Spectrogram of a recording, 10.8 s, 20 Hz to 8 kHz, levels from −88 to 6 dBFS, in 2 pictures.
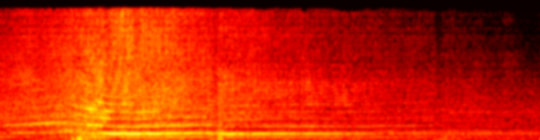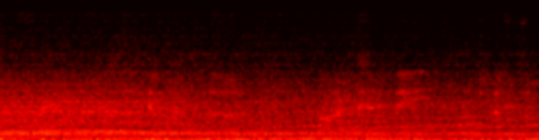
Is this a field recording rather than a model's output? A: no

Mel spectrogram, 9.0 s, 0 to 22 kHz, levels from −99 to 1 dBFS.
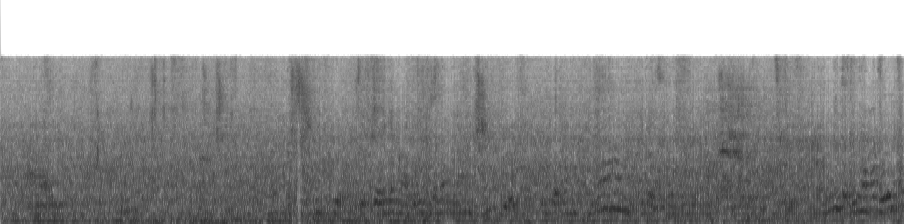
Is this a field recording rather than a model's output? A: no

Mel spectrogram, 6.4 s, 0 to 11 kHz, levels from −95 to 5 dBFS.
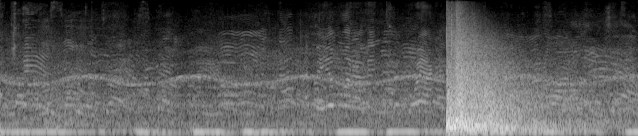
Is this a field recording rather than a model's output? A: yes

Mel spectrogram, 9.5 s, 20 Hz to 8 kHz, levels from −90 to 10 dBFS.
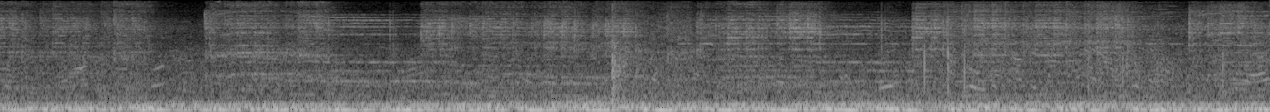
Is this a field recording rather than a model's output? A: yes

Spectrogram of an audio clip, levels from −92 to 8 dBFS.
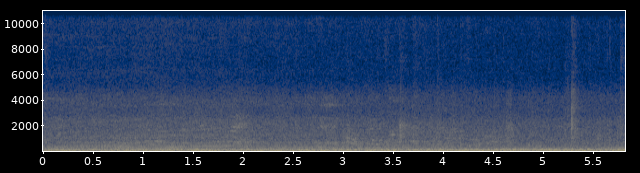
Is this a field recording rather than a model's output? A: yes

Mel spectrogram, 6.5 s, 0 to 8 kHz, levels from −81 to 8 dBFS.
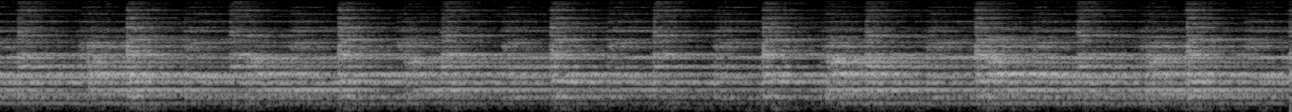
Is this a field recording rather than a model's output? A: no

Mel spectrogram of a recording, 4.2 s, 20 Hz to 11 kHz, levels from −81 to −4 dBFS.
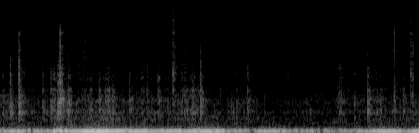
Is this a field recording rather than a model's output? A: no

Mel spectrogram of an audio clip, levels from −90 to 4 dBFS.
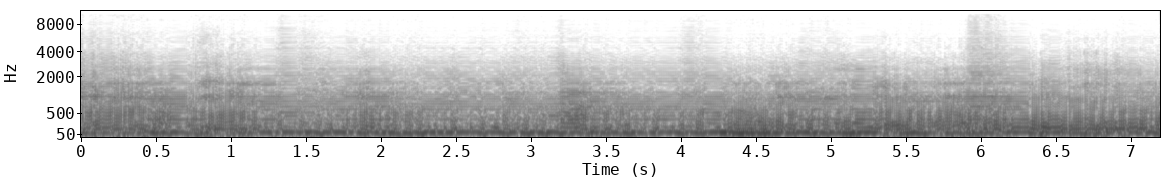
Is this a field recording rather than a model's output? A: no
